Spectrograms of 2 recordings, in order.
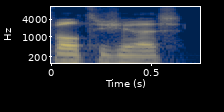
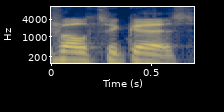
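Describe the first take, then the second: First: The g is said with a French j sound. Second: The g is said without a French j sound. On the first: The speaker calls it right. "like you say with a J" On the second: The speaker calls it wrong. "I've been saying Voltigeurs this whole time?"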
